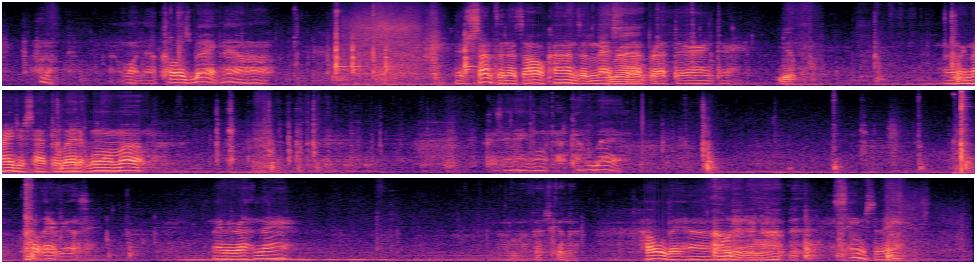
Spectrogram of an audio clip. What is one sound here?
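Tools clink against metal parts of an engine.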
